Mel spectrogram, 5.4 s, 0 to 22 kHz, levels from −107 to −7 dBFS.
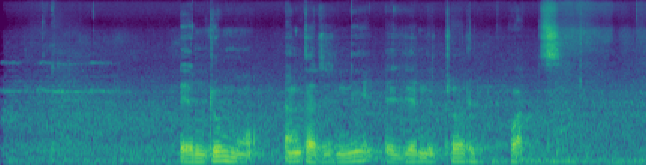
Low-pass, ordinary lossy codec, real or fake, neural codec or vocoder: none; none; fake; vocoder, 44.1 kHz, 128 mel bands, Pupu-Vocoder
